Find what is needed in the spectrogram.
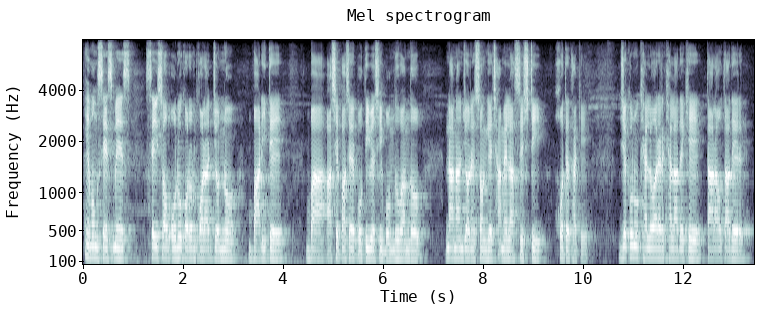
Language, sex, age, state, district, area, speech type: Bengali, male, 18-30, West Bengal, Purulia, urban, spontaneous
